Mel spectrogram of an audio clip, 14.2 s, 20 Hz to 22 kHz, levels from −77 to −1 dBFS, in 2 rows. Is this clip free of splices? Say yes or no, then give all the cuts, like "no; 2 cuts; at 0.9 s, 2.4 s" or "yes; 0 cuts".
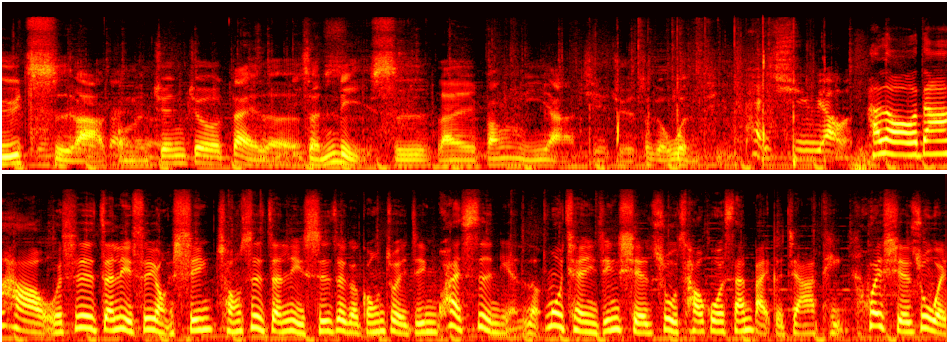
yes; 0 cuts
